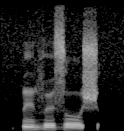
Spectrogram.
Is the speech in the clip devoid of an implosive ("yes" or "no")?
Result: yes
